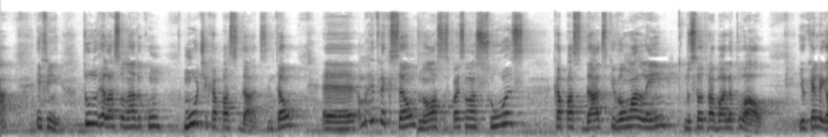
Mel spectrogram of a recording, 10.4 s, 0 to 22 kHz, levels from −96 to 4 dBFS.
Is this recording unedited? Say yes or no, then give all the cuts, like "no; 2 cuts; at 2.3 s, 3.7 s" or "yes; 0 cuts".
no; 1 cut; at 5.2 s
